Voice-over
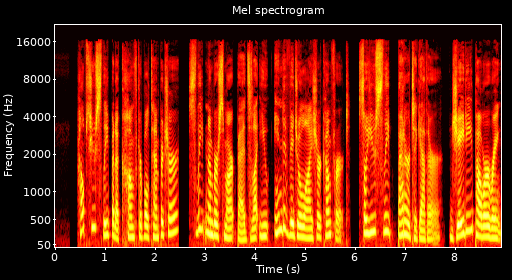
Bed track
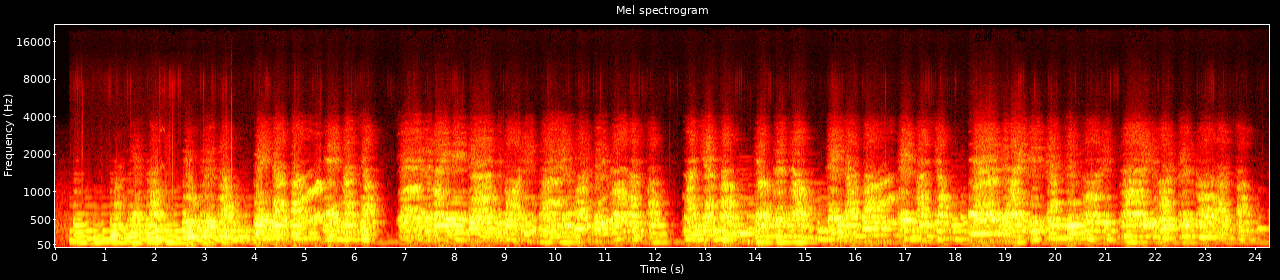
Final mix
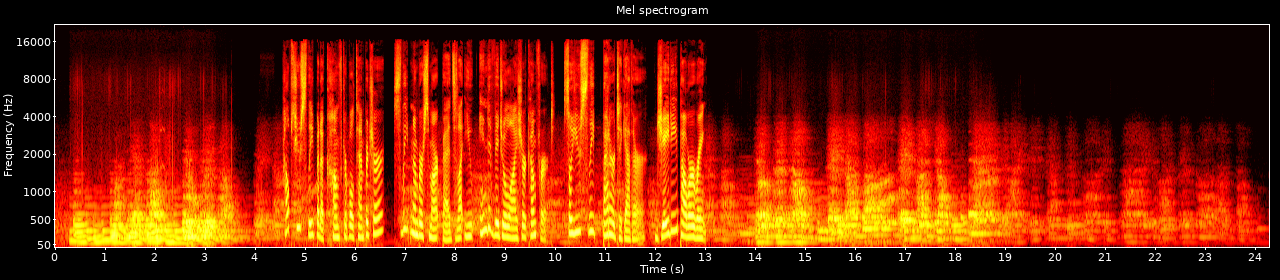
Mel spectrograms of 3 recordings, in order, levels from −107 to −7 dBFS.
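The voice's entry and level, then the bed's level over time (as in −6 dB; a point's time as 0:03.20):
4.10 s, +0.5 dB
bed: 0:03.06 −2.5 dB
0:03.86 −20.5 dB
0:13.62 −20.5 dB
0:14.13 −6 dB
0:18.20 −6 dB
0:19.37 −24.5 dB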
